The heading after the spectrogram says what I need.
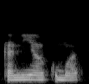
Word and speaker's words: Kanyakumari: You can see the sunrise and sunset from the same point in Kanyakumar. So the pronunciation is Kanyakumar.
